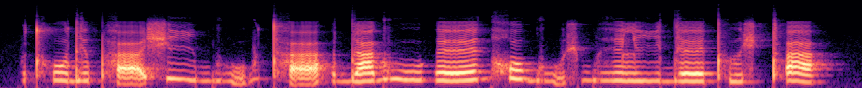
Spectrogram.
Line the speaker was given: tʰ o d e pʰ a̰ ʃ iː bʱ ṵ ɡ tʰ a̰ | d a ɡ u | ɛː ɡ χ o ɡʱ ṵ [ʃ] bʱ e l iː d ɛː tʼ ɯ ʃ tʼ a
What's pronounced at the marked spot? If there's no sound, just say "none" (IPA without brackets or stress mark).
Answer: ʃ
